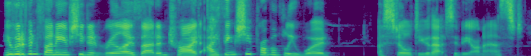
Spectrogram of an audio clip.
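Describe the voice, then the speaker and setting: A woman's voice: fairly high pitch, lively intonation, fast talker, dry recording, clean studio sound. A woman livestreamer reading a visual novel aloud, moving between story narration and casual commentary.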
